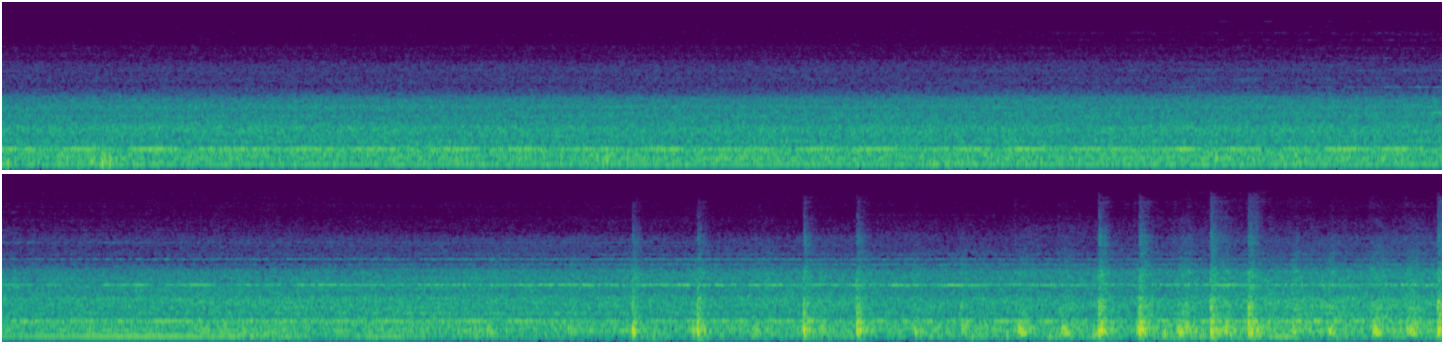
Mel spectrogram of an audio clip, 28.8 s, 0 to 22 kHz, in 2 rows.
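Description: Yamagata Shinkansen E3-series train pulling away from a stop: a steady hum from the train's running equipment, joined about halfway by a higher whine. Wheels start clacking over rail joints about two-thirds of the way in, coming faster as the train gathers speed.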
